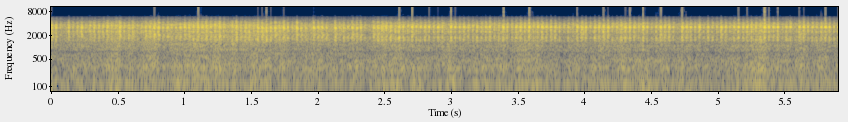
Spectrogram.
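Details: Ford Crown Victoria engine about 5 minutes after startup: a steady high-pitched whine over an otherwise even idle. Source not identified.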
